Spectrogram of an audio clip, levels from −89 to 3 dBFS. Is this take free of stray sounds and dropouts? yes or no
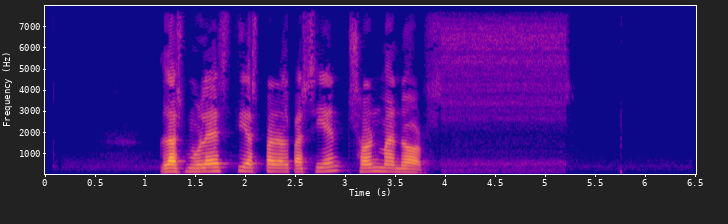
yes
